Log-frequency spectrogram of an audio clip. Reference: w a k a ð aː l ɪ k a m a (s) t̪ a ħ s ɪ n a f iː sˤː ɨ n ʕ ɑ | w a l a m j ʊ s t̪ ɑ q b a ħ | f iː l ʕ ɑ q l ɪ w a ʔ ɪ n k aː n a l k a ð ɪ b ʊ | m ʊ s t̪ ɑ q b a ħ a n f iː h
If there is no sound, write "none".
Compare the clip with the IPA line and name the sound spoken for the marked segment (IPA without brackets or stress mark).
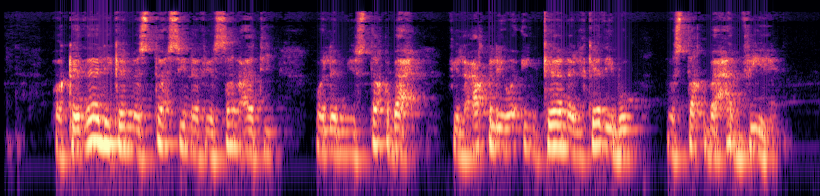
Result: s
